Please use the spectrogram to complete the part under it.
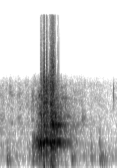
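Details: Dog named Walle or Moose playing with a glove indoors: a single loud, harsh bark lasting about half a second, with a person's voice saying drop it just before.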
